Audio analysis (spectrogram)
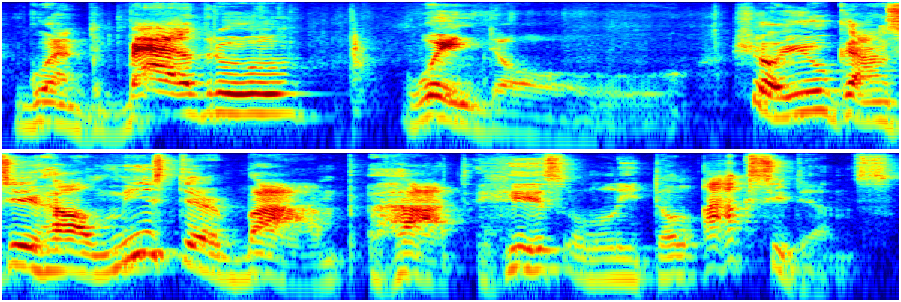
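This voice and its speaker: A man's voice: fairly high pitch, sing-song, slow pace, fairly bright tone. A man reading a children's story aloud in a theatrical, emphatic bedtime read-aloud style.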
